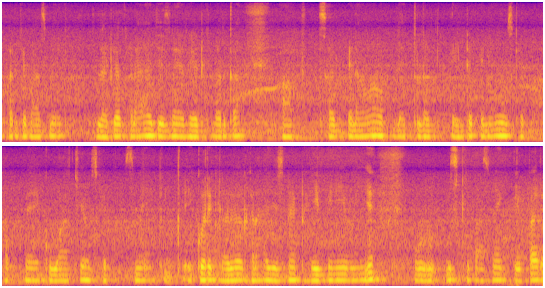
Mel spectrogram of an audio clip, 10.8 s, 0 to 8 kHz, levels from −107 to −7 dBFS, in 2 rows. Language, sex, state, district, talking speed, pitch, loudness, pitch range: Hindi, male, Chhattisgarh, Rajnandgaon, 285 wpm, 130 Hz, -18 LUFS, 125-135 Hz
